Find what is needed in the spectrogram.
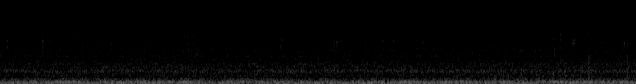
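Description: Footsteps crunching over a beach littered with shells and dried seagrass wrack, heard as many small, scattered clicks and ticks, over a steady low rumble.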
